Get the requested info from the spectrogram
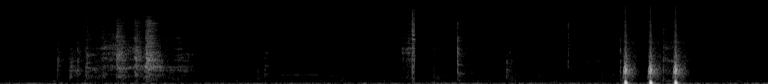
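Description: Dish-handling sounds: a scraping rustle about a second in, a couple of light clicks of a metal spoon on dishes, then three quick loud knocks of the metal spoon against the cooking pot near the end.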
